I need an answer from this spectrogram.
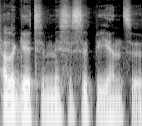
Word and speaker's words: Alligator mississippiensis: Whereas if you use the 2%, which is seen in alligator Mississippiensis, is that how you say it? Alligator Mississippiensis.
